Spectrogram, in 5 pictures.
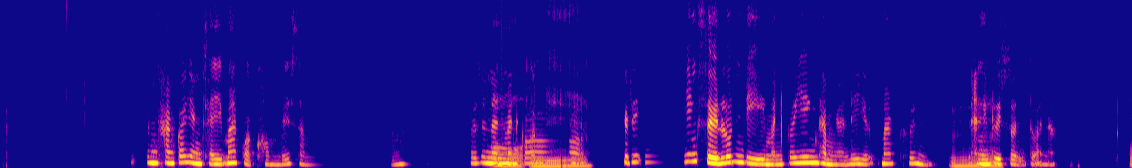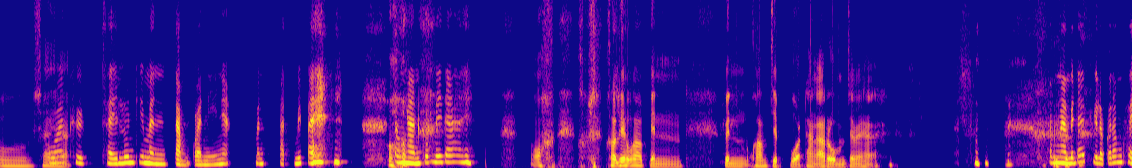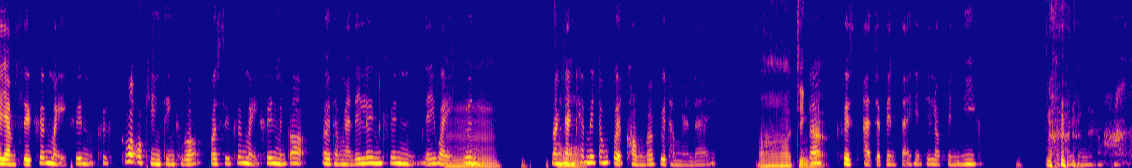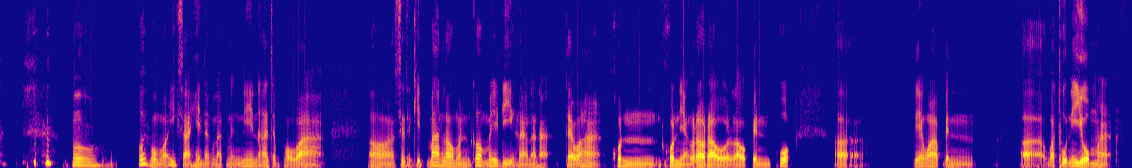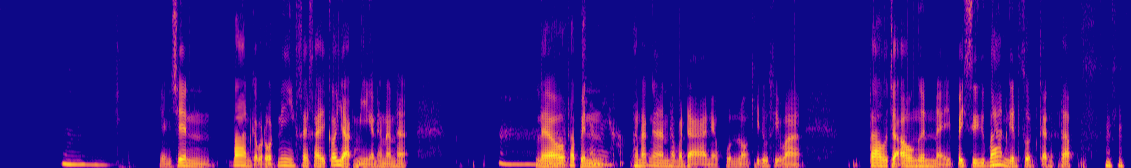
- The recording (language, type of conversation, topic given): Thai, unstructured, ทำไมคนส่วนใหญ่ถึงยังมีปัญหาหนี้สินอยู่ตลอดเวลา?
- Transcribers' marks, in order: tapping; distorted speech; other background noise; laughing while speaking: "ไป"; chuckle; laughing while speaking: "อ๋อ"; laughing while speaking: "อ๋อ เขาเรียก เขาเรียกว่า"; chuckle; chuckle; chuckle; wind; chuckle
